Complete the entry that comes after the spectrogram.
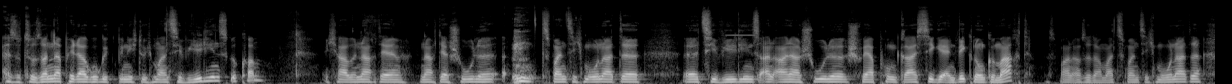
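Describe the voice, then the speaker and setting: In a normal speaking voice, a man keeps a medium pitch. His pace is moderate, his intonation fairly even. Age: 50s. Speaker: school principal. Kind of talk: radio interview.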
